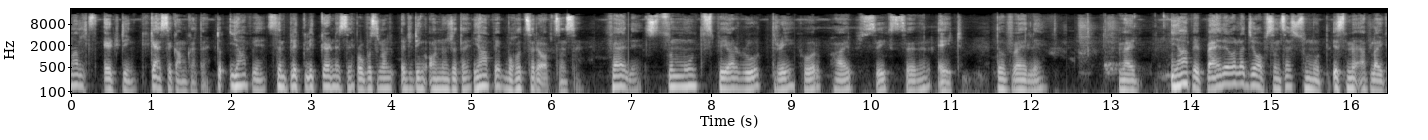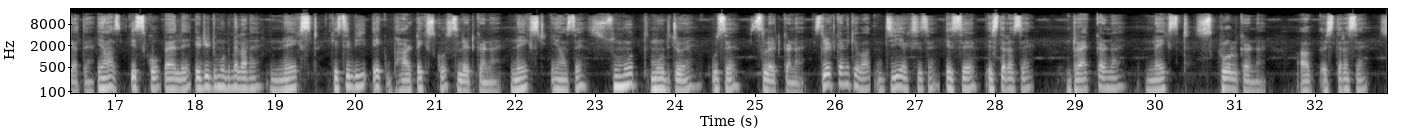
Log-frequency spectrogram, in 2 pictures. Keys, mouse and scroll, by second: 1.7-3.4 drag, 4.1-6.5 drag, 7.0-8.6 drag, 11.6-13.0 drag, 12.6 shift+d, 13.4-15.7 drag, 17.0-18.8 drag, 18.8 Tab, 19.6 click, 20.5-21.5 middle drag, 21.5 click, 21.6-23.7 middle drag, 23.7 click, 26.4 click, 27.0 middle click.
